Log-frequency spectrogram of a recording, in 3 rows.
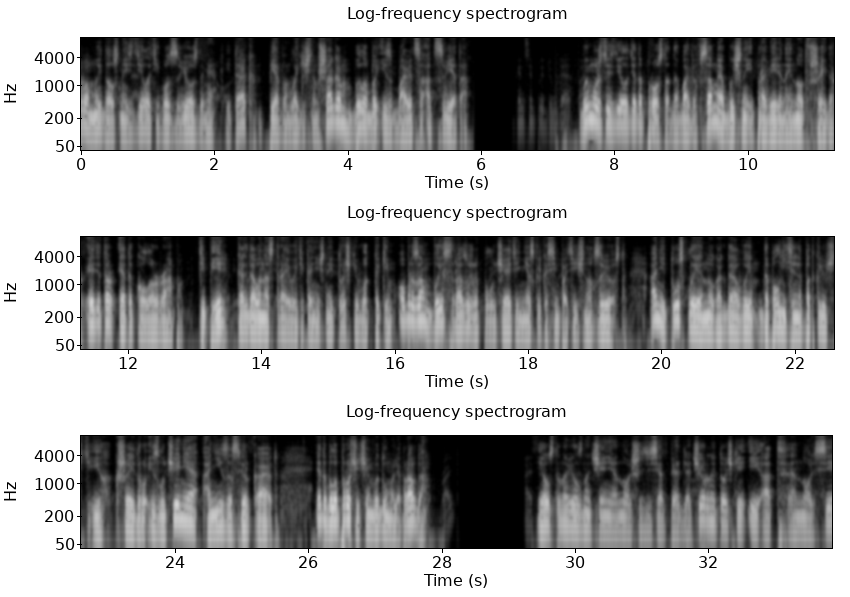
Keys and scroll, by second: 6.2 shift+a, 7.3 r, 7.4 a, 8.0 m, 8.3 p, 29.7 alt+F9.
